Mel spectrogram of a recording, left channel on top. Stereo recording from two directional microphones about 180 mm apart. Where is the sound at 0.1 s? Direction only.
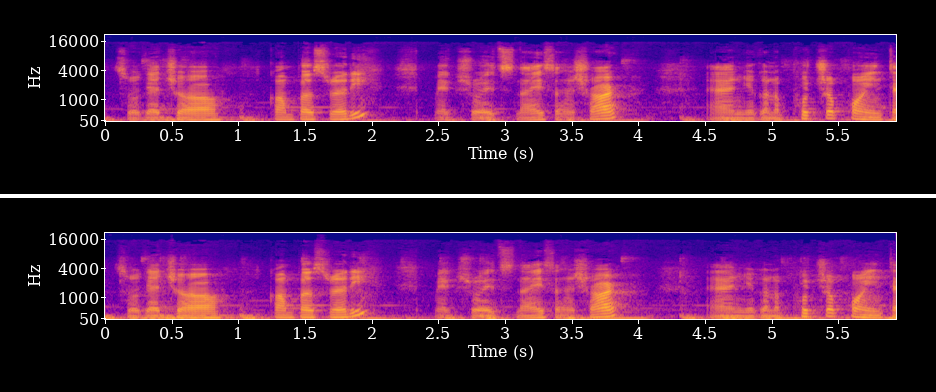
10° left (ahead or behind).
